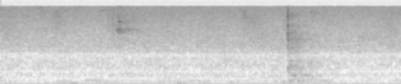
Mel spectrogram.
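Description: Near silence: low room tone with one faint click about one and a half seconds in.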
